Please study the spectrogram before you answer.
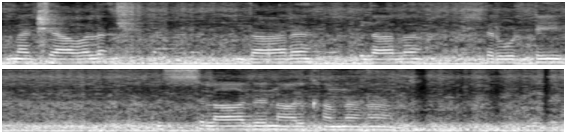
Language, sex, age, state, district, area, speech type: Punjabi, male, 18-30, Punjab, Muktsar, urban, spontaneous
